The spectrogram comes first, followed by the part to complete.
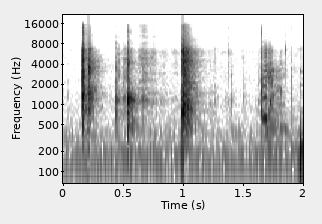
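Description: Plastic back cover of a Honeywell 5800PIR-RES wireless motion sensor being pressed back onto its housing: a few light clicks and rubs of plastic in the hands, with one sharper snap about halfway through.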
